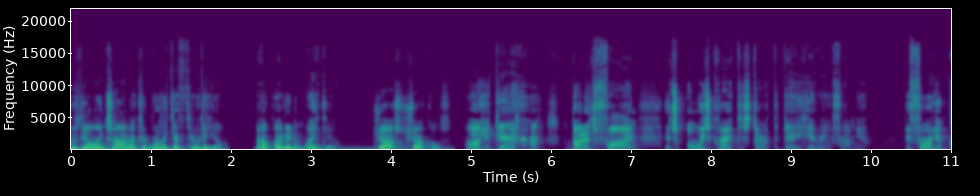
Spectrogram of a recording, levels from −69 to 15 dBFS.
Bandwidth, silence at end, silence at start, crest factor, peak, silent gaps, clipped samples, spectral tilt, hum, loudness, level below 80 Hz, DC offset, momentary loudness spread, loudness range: 17.5 kHz; 0.1 s; 0 s; 18 dB; -2 dBFS; 2.00-2.28 s; under 0.1%; -4 dB/octave; none; -19 LUFS; -48 dBFS; under 0.1%; 16 LU; 5 LU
